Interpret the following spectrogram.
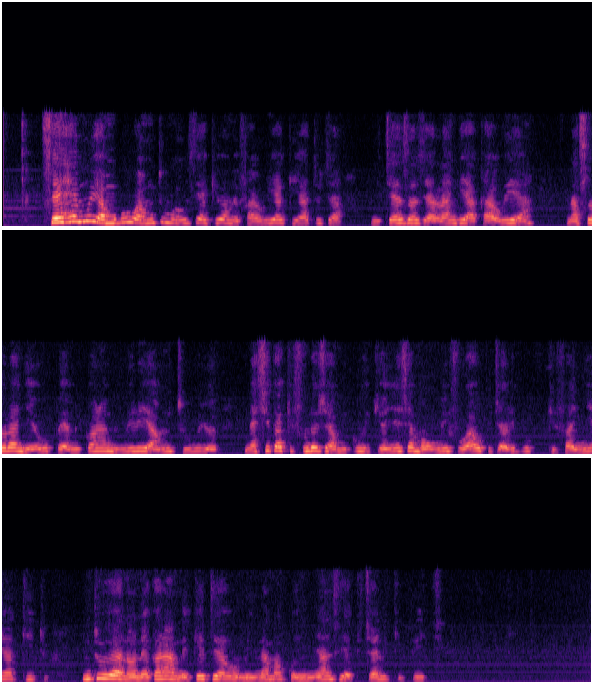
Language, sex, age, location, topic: Swahili, male, 25-35, Nairobi, health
